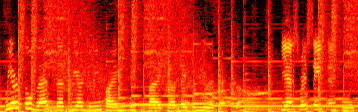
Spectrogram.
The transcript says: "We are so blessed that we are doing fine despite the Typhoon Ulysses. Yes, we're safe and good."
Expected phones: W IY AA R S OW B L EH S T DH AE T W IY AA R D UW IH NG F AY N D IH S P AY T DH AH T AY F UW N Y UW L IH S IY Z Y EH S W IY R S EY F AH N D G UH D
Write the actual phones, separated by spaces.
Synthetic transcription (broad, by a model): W IY AA R S OW B L EH S T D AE T W IY AA R D UW IH NG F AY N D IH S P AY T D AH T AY P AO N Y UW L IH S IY S Y EH S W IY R S EY F AH N D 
